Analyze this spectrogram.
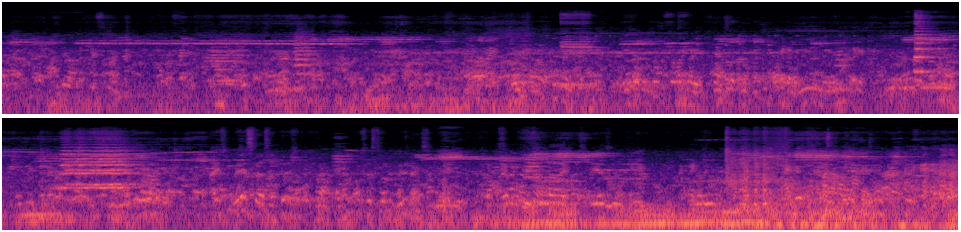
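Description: A crowd of men chatter all around, close by.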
